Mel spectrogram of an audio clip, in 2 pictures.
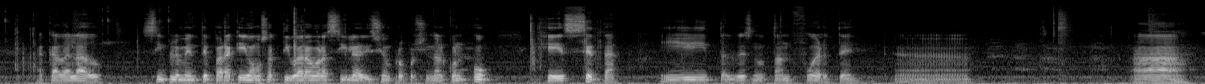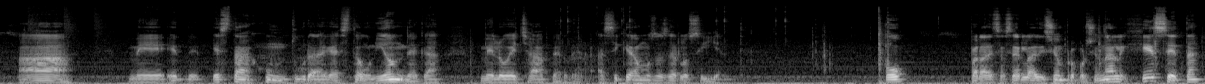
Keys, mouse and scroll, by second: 0.2 Escape, 1.0 click, 1.9 shift+click, 2.9 o, 5.3 g, 5.9 z, 6.4-7.1 scroll up 2, 10.0 scroll down 1, 10.4-10.8 scroll up 1, 11.2 scroll up 1, 12.3 Escape, 17.6 shift+click, 18.3 shift+click, 19.5 shift+click, 19.8 shift+click, 20.8 o, 23.6 z.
